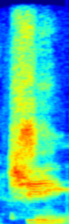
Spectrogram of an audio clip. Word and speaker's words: Xi: after the meme critical of chinese president xi jinping did i say that right she yeah pronounced like like her so she oh which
